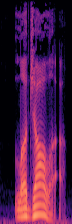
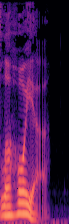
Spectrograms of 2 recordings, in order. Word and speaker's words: La Jolla: This sun-drenched town is commonly mispronounced La Jolla, but the correct pronunciation is La Jolla.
